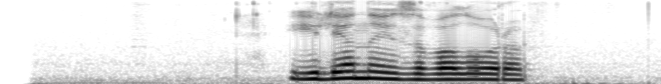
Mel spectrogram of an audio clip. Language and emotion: Russian, neutral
